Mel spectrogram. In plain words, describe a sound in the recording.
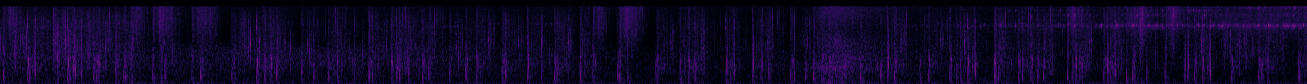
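Footsteps crunch on grass and dirt at a brisk walk.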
